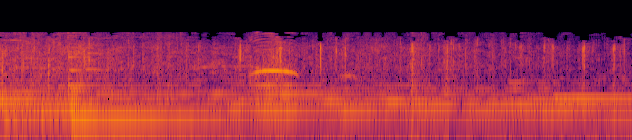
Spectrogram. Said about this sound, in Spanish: Alguien que crea eso, que le dé un aplauso fuertísimo.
